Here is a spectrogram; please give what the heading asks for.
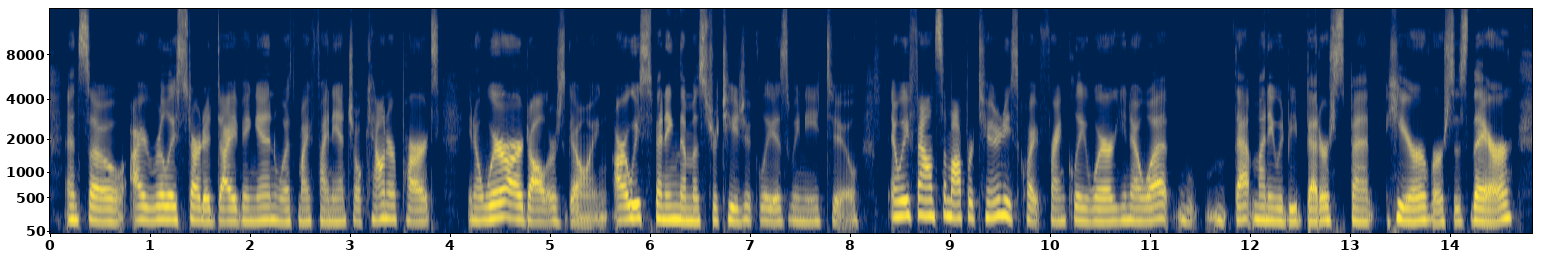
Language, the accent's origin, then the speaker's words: English; Miami, Florida, United States; also born or lived in Jamaica / Tampa Bay, Florida; I spent most of my life in Miami, Fort Lauderdale. Grew up there.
